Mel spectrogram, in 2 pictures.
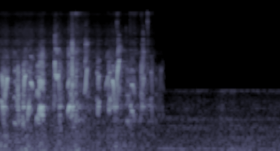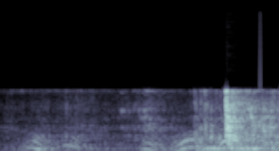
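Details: Bulbul luring calls: a quick run of harsh, rattling chirps, about four per second, that stops abruptly, followed by faint low rustling and a loud knock near the end.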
